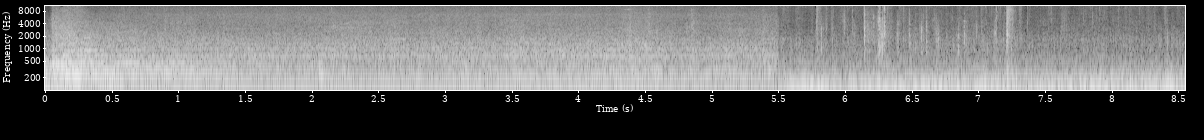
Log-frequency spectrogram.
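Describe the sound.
An old motorhome driving away, its engine a steady low rumbling hum that shifts abruptly into a rougher, noisier roar broken by sharp knocks near the end.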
